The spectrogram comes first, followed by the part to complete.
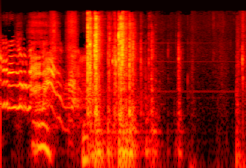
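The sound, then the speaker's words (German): Long John's cat friends caterwauling in a loud, wavering yowl that bends up and down in pitch, followed by a burst of harsh, noisy clatter and a few fainter scuffs and clicks. “Weil deine musikalischen Katzenfreunde Frau Sparbrots Blumenbeet genauso benutzt haben, wie du es benutzt.”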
